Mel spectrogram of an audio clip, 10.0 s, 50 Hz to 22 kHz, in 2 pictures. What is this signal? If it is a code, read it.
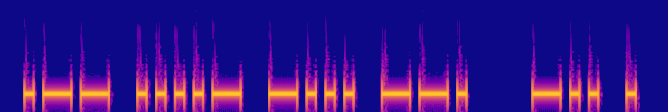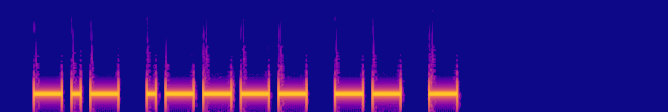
Morse code, heard as a keyed tone, about 17 wpm, 700 Hz. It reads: W4BG DE K1MT
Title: USA Callsign DE Callsign - 4 Characters - 17wpm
